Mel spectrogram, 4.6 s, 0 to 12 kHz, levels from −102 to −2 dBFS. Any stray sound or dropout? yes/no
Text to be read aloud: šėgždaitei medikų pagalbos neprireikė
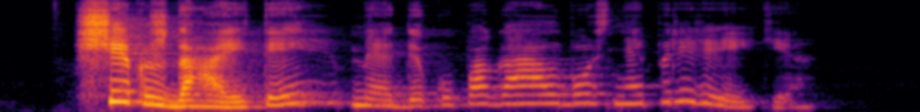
no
